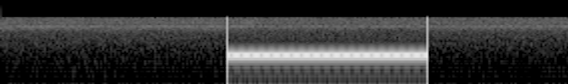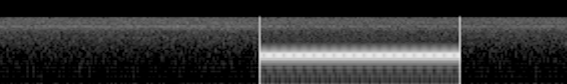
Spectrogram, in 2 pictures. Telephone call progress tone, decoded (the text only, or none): ringback tone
